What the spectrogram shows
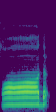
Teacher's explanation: जबान का पिछला सारा हिस्सा वो नीचे हो जाता है, इस तरह अंदर ये खला बन जाता है, उसमें आवाज भारी हो जाती है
